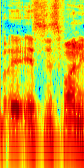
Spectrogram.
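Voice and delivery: words broken up by laughter throughout. Apologizing for laughing before showing images, laughing while talking. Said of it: "I'm sorry for laughing".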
